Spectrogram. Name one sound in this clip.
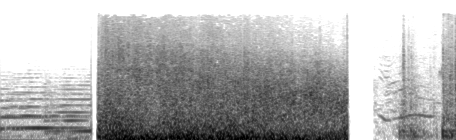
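A huge explosion roars.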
